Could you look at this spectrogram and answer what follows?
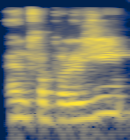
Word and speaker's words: anthropologie: Hay una nueva antropología, en algunos casos se va a hablar de entropología, en francés se pronuncia igual, anthropologie, pero el mismo chiste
